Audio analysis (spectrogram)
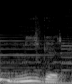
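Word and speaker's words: meagre: कम उसको बोलेंगे मगर एम ई ए जी आर ई स्पेलिंग भी आप याद कर लीजिएगा प्रोनंसिएशन है मगर अमाउंट मुझे अपने पैसे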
